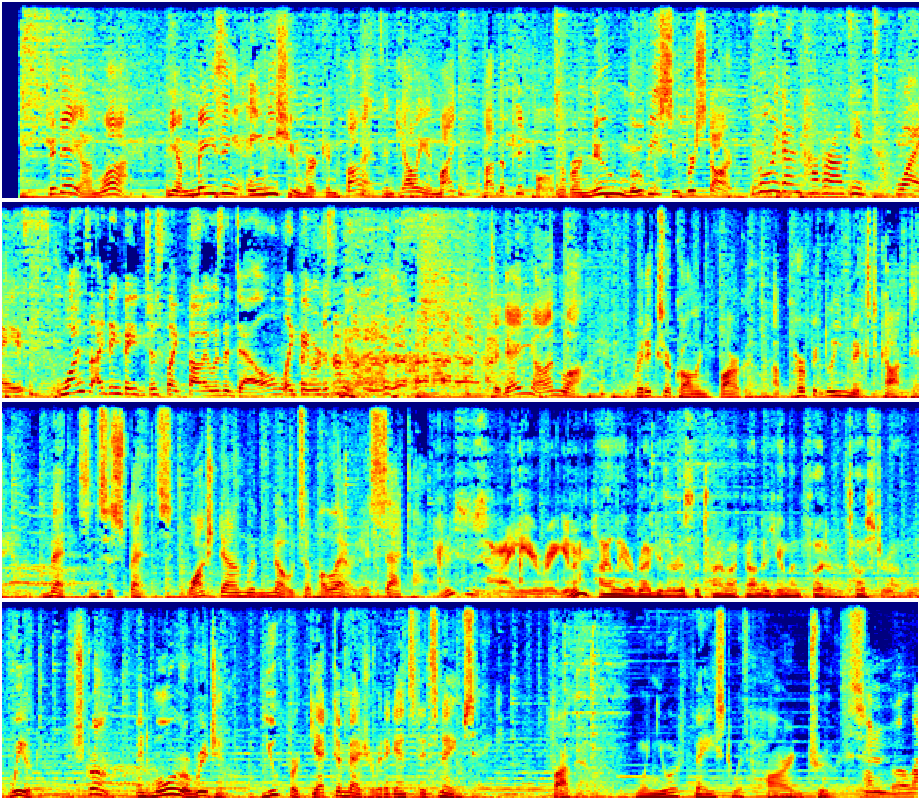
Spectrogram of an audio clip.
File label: TV Promo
